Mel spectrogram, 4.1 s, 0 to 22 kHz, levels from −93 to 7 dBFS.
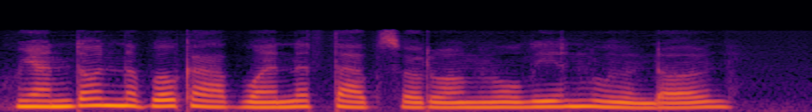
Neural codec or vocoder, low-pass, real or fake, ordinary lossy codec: codec, 16 kHz, 0.5 kbps, FunCodec, trained on LibriTTS, 25 frames a second; 7.2 kHz; fake; none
